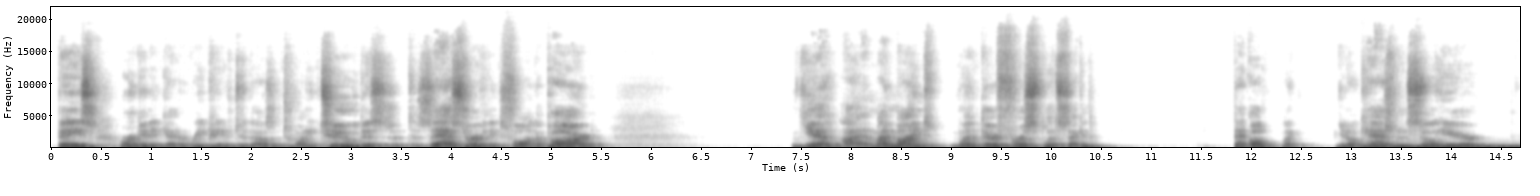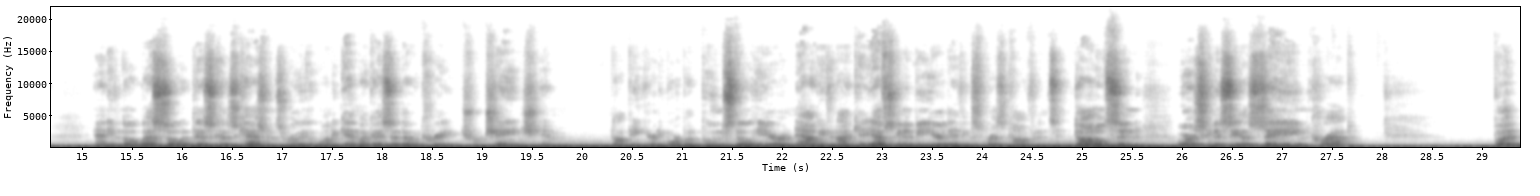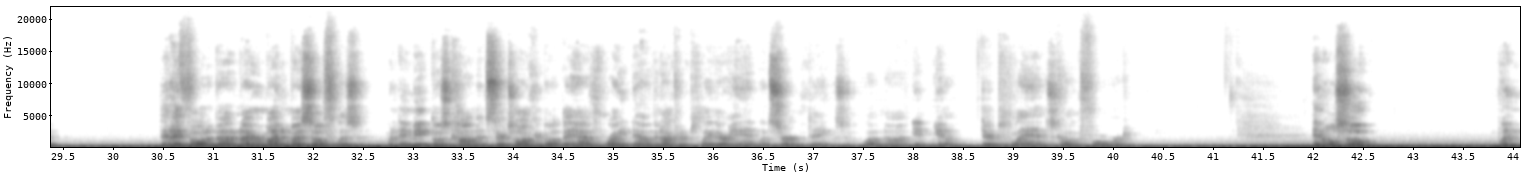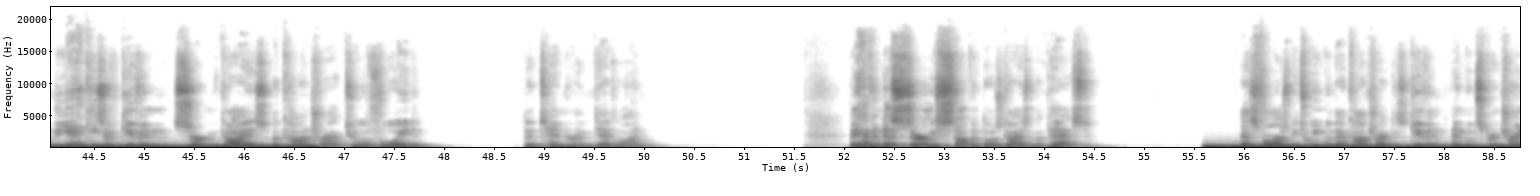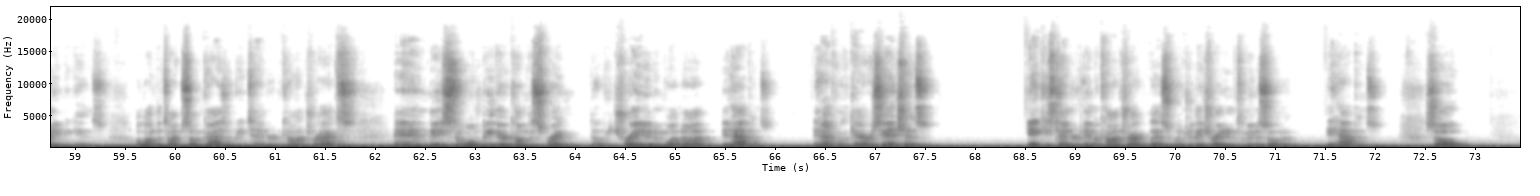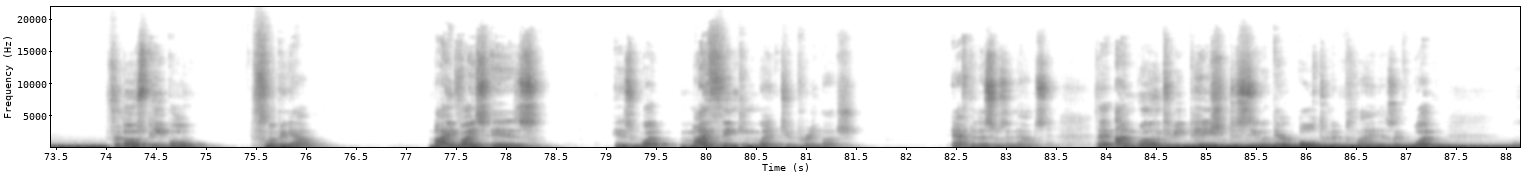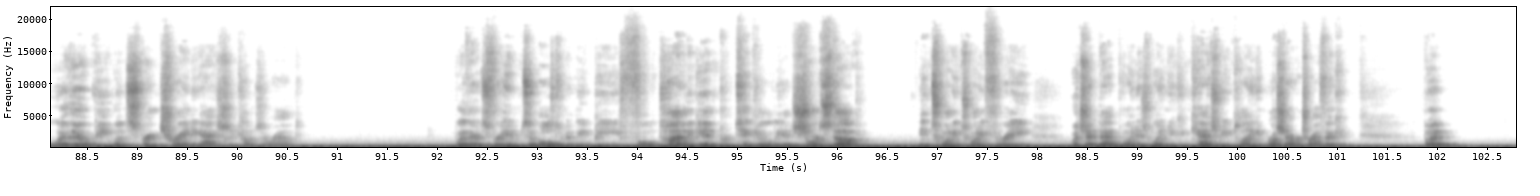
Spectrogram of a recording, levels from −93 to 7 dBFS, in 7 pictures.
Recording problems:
off-mic speech; far
room echo; slight; dies away in 0.4 s
low rumble; loud; from 13 to 47 s, from 56 s to 1:14 and from 1:25 on; 7 dB below the speech
uneven, jittery; strongly; from 0.5 s to 1:41

